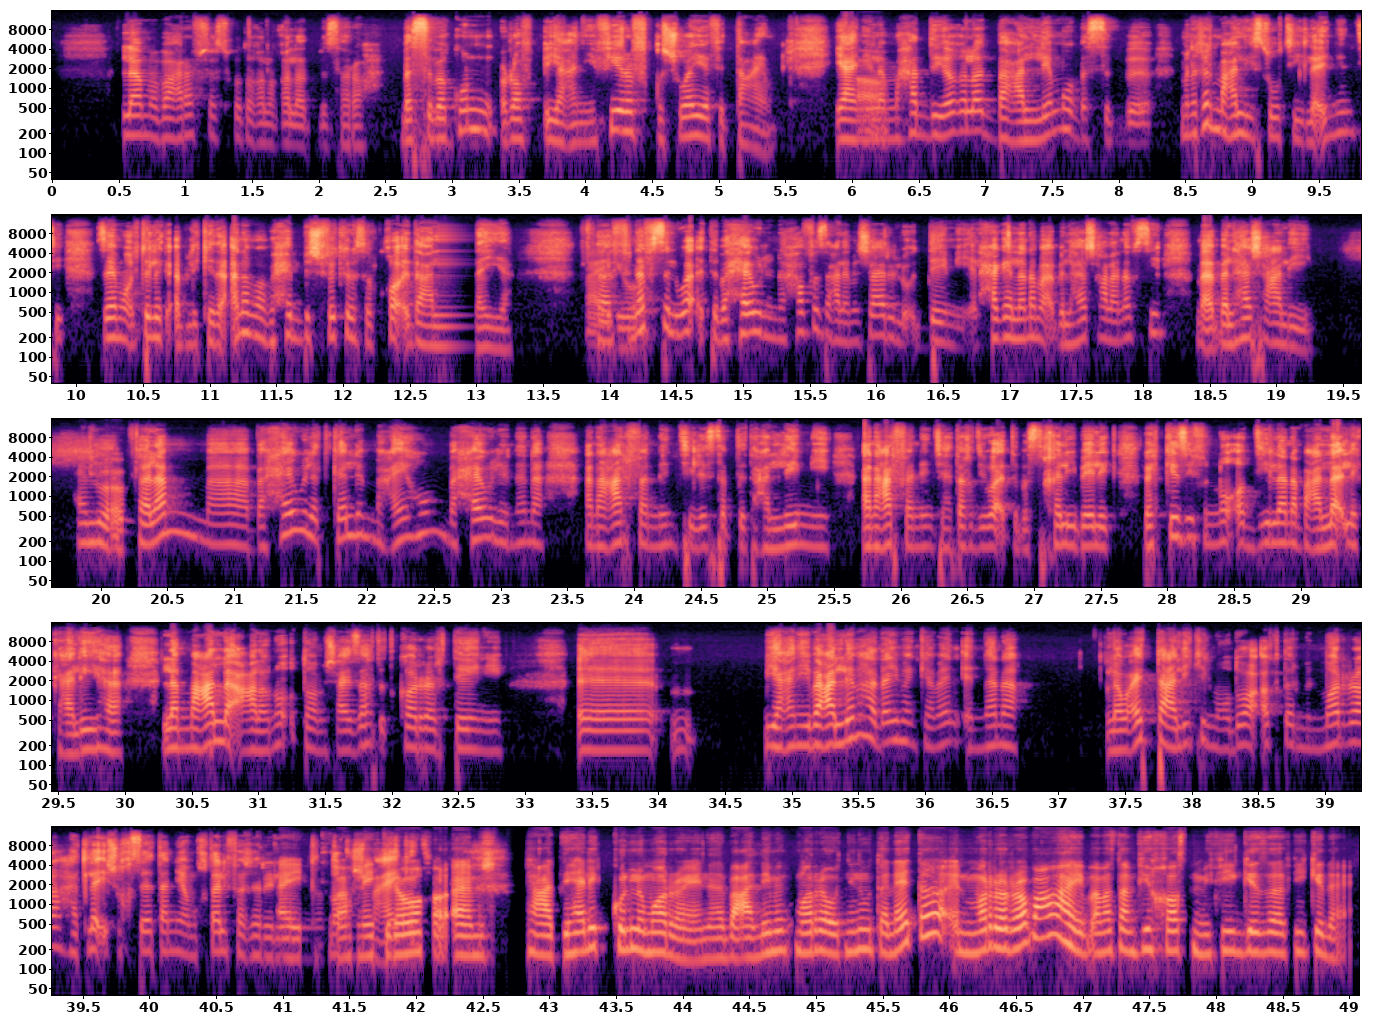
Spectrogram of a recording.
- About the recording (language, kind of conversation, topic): Arabic, podcast, إنت بتفضّل تشتغل على فكرة جديدة لوحدك ولا مع ناس تانية؟
- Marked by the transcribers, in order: static; distorted speech; tapping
